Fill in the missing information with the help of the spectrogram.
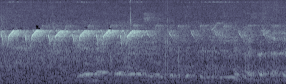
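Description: Yellow-footed green pigeon giving a low, mellow, wavering whistle, while another bird repeats high, sharp chirps about three times a second.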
